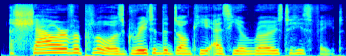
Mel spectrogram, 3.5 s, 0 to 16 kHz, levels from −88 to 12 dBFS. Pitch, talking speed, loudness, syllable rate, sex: 195 Hz, 225 wpm, -17 LUFS, 6.1 syllables/s, female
